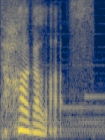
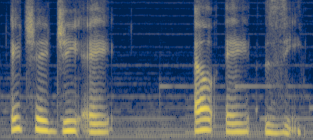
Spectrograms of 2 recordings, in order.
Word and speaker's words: Hagalaz: So, we start with Hagalaz. H A G A L A Z Hagalaz.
